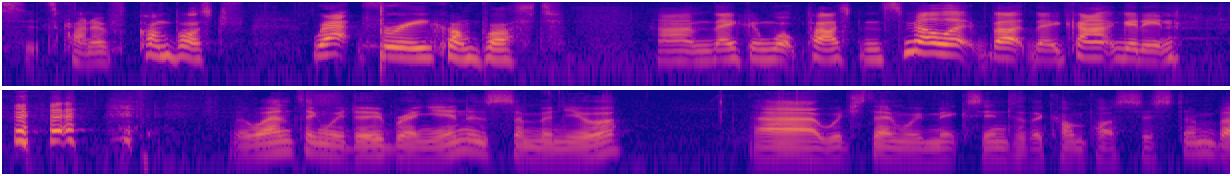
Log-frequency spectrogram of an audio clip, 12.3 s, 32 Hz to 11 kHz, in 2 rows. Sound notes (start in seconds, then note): 5.8 chuckling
